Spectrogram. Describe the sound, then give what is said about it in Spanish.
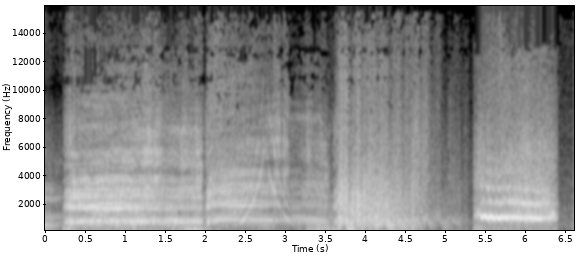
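A loud, drawn-out tyre squeal with wavering pitch as a vehicle brakes automatically, breaking into gritty skidding noise, then one more sharp screech. No talking. “frenó automáticamente.”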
